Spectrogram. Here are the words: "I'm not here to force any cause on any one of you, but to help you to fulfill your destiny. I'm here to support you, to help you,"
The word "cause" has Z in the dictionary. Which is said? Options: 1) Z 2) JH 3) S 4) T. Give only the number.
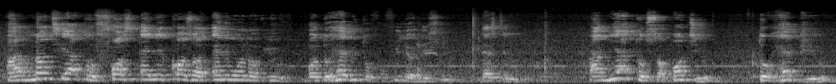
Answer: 3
